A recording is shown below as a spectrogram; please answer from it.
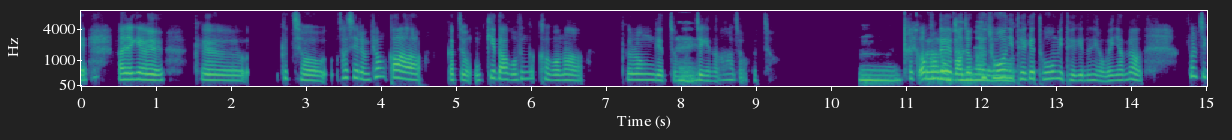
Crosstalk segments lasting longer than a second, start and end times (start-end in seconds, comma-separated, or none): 11.0-12.5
